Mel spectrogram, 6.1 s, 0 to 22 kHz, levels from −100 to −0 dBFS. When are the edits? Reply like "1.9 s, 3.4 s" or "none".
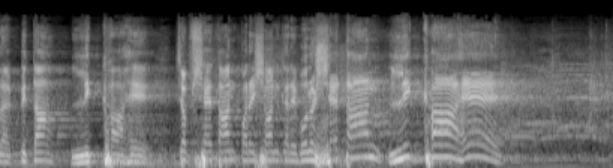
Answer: none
